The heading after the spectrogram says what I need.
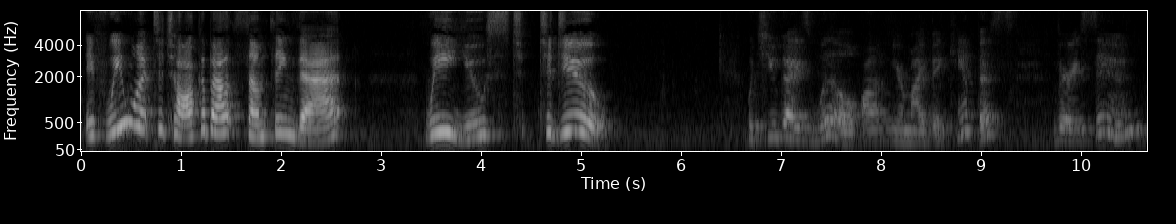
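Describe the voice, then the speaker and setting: A young woman teaching Spanish grammar to a class, explaining lively and asking students questions. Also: on the high side, takes it slowly. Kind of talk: classroom lesson.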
